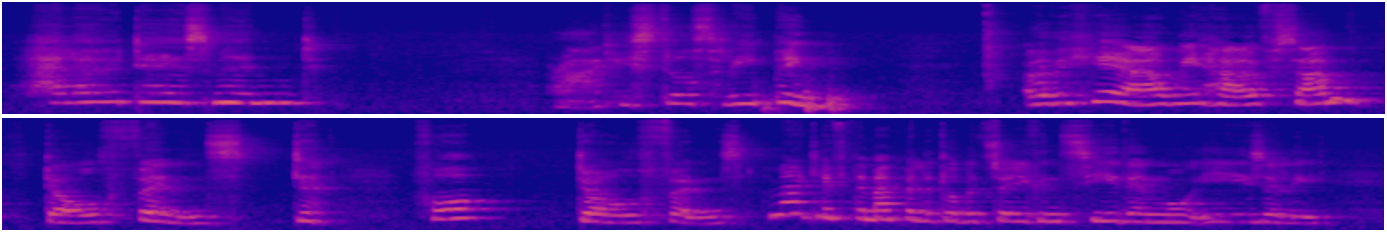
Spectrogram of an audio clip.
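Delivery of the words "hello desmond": quiet whisper, higher. Greeting a sleeping toy dragon without waking him: whispering. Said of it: "Shall we whisper quietly?".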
